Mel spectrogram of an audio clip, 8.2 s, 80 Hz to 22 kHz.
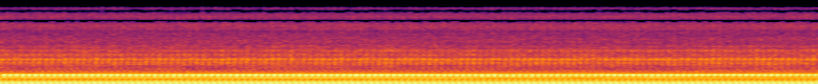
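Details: German air-cooled Deutz F2L511 two-cylinder diesel, ex-forklift, first run after sitting about 5 years: steady, regular low idle beat, evenly spaced with no stumbles or knocks; running properly.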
